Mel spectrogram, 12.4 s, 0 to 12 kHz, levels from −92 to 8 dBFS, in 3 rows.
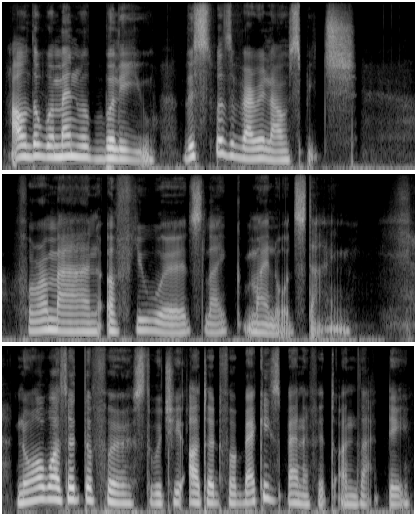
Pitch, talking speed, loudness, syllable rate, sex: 160 Hz, 175 wpm, -20 LUFS, 4.3 syllables/s, female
